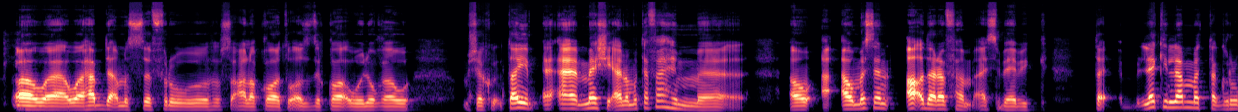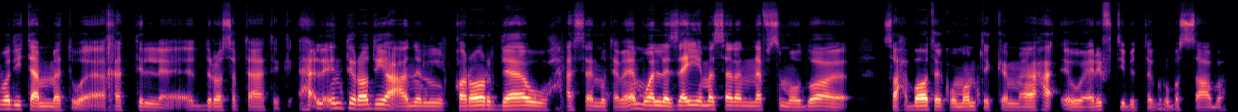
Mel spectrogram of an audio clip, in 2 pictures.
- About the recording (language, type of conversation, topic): Arabic, podcast, إزاي توازن بين احترام العيلة وحقك في الاختيار؟
- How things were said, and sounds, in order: none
